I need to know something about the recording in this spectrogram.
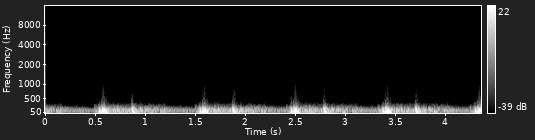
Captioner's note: heart beating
